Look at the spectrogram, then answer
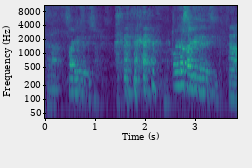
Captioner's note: laughs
